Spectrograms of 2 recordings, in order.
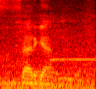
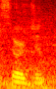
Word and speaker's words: Sergen: My name is Sergen. Okay. It's a hard name to pronounce, I know, but some people call me Surgeon or Sergeant.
